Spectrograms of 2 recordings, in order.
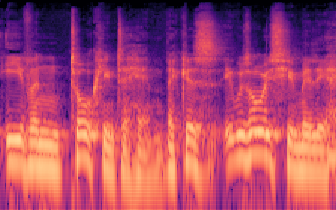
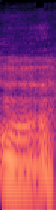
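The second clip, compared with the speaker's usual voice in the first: deep dismissive grunt, much softer; low grunt; 10 semitones lower, 8 dB quieter than usual. Retold or imitated. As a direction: grunt without looking up. Jack's grunt retold.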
